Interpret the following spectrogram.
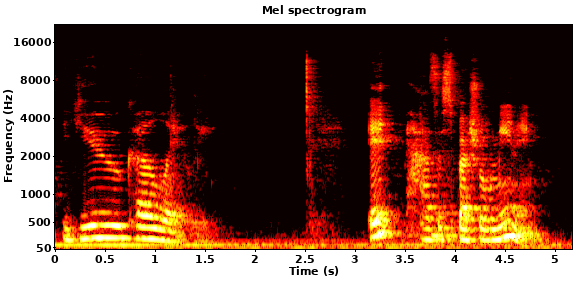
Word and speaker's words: ukulele: And how do they pronounce it in their native Hawaiian language? I think ukulele. Ukulele. Yeah, ukulele. But in English, we have made it common to pronounce ukulele.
